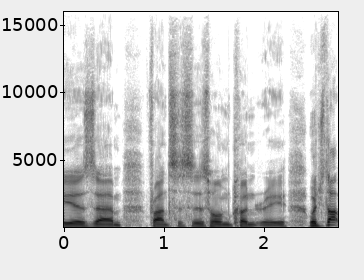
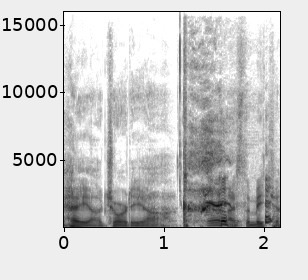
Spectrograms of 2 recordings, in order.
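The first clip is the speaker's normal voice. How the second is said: 1950s rock-and-roll singer voice; 4 semitones lower than usual. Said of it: "he had this, like, [name] voice".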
